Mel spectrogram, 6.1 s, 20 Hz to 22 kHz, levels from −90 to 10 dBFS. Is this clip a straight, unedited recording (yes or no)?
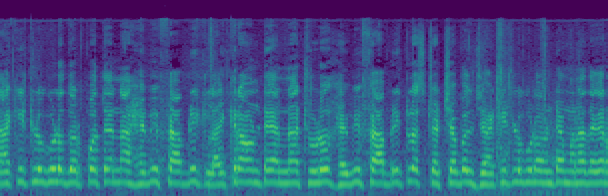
yes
